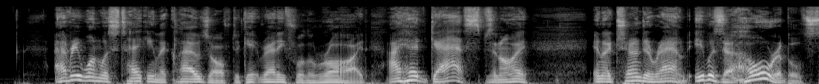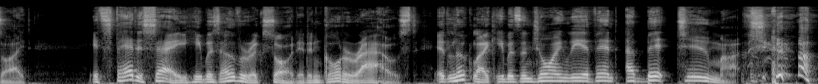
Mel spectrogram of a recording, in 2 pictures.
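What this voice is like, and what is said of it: Put-on British accent. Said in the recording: “I'll try to pull in my best British accent.”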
